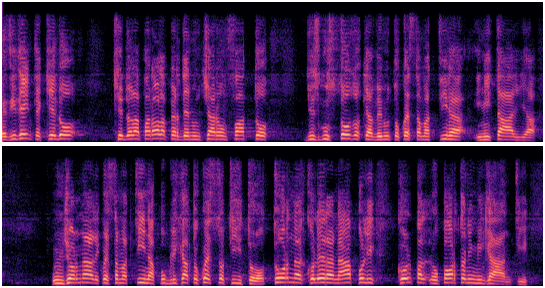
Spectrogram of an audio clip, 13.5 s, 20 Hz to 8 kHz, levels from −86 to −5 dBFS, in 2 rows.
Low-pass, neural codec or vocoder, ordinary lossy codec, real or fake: 7.2 kHz; codec, 44.1 kHz, 7.8 kbps, DAC; none; fake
